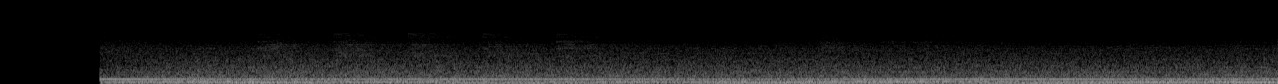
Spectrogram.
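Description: Machinery hums steadily in a large echoing hall.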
